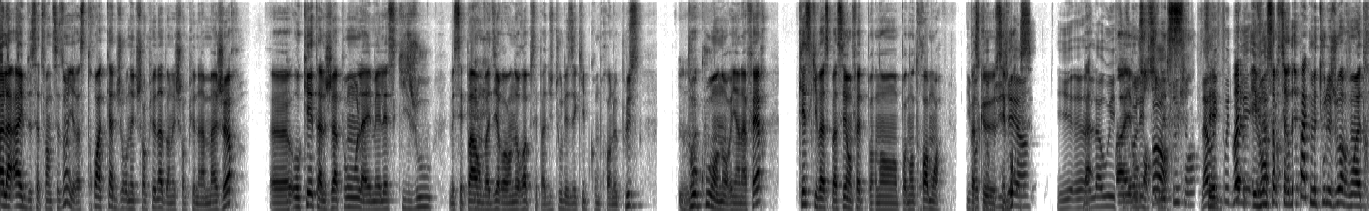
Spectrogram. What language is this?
French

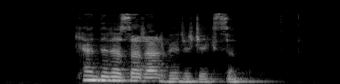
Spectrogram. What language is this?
Turkish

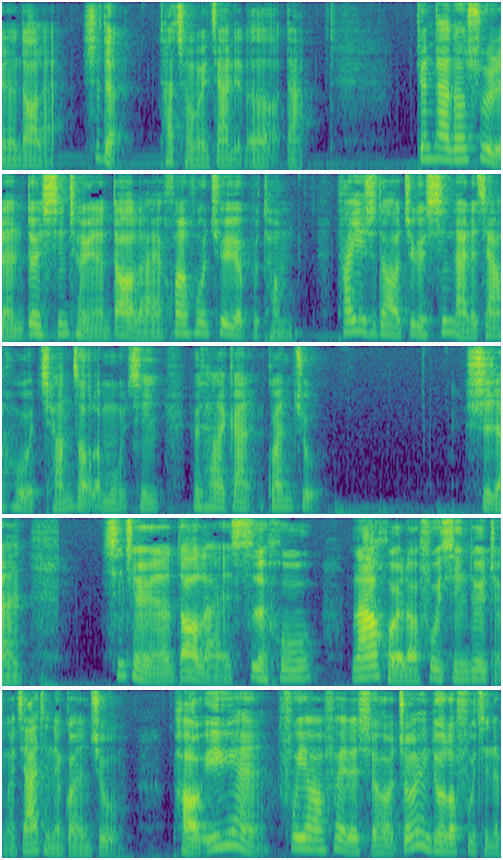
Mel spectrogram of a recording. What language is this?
Chinese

